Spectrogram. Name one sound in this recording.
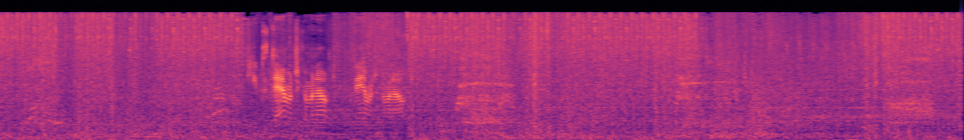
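Rapid gunfire rattles throughout.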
